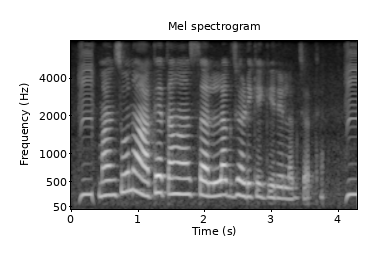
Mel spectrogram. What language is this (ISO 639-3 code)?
hne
